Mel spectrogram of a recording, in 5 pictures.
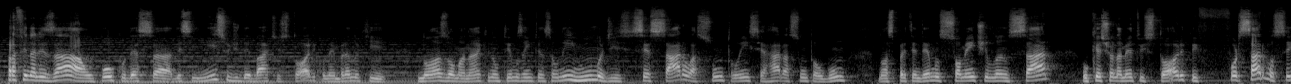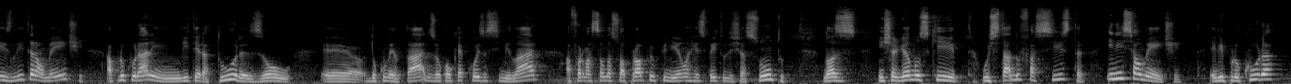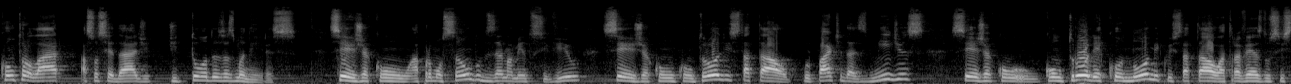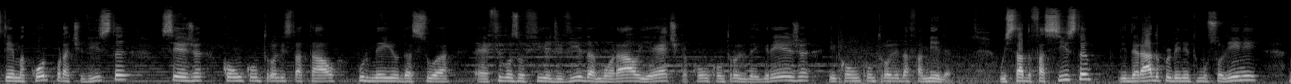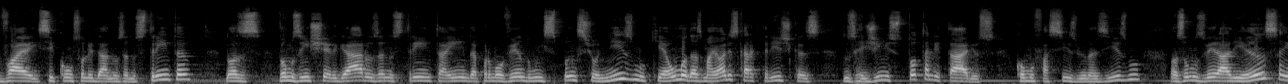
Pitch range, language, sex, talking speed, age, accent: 145-180 Hz, Portuguese, male, 160 wpm, 30-49, Brazilian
